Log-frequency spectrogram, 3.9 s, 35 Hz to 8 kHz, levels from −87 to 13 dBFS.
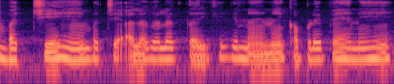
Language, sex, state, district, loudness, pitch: Hindi, female, Bihar, Samastipur, -14 LUFS, 175 Hz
